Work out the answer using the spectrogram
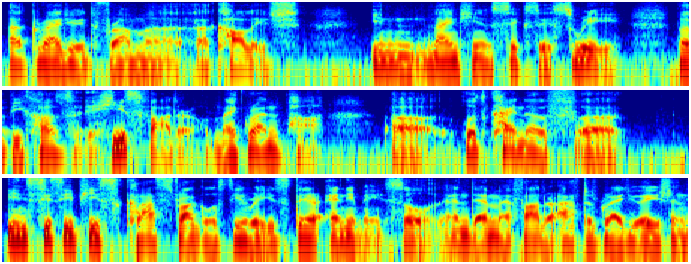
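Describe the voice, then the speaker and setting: A man from northeast China, a professor giving earnest, halting, explanatory answers as an interview guest. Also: low-pitched, a little mellow, no echo.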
